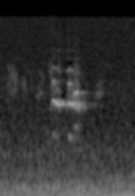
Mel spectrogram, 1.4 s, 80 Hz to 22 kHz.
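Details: Stilt sandpiper (Calidris himantopus), identification uncertain, possibly a marbled godwit, in Delta on Friday 28 July: one brief, husky, slightly buzzy call, preceded by a few faint higher notes, over a low background rumble.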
